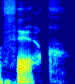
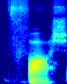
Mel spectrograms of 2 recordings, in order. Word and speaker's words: Fach: I go back and forth on the pronunciation of that. I think that there's a French word, fache, and if that's the case, I'm going to go back to fache, because saying fach, it just feels uncomfortable to me.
